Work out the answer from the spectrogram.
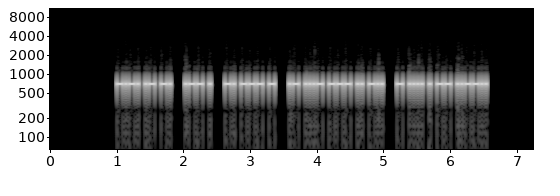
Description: Morse code, heard as a keyed tone, about 40 wpm, 700 Hz. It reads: CAN WE NOT AVOID THEM?
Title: Sentences from Top 1000 Words - Review Part 6 - 40wpm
